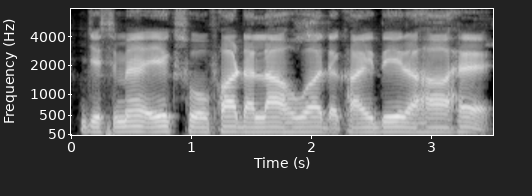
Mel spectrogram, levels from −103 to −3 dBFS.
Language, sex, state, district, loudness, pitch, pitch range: Hindi, male, Uttar Pradesh, Lalitpur, -17 LUFS, 115 Hz, 110-115 Hz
